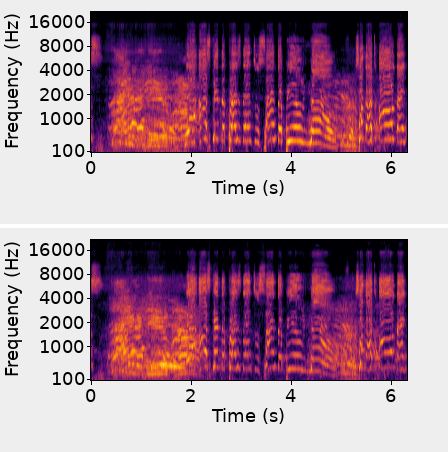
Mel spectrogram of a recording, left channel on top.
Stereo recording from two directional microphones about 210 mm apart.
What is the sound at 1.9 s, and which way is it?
Music, 40° left (ahead or behind).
